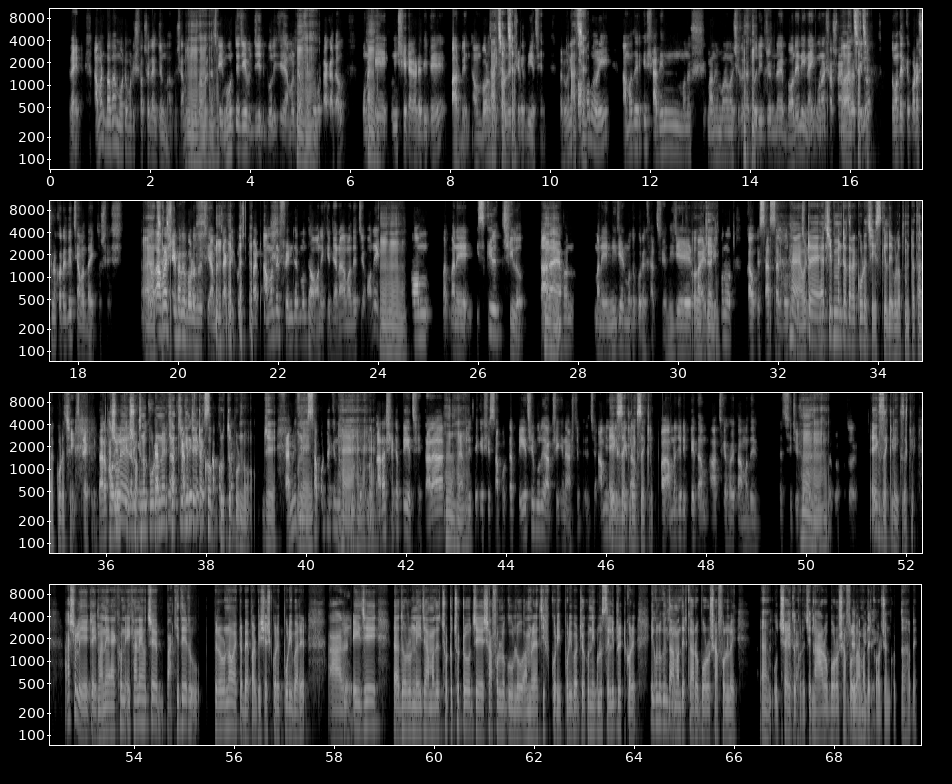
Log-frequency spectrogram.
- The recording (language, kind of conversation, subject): Bengali, unstructured, আপনি কীভাবে আপনার স্বপ্নকে বাস্তবে পরিণত করবেন?
- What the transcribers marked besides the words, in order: other background noise; chuckle; laugh; tapping; in English: "achievement"; in English: "skill development"; in English: "situation"; in English: "different"; in English: "achieve"; chuckle; in English: "definitely"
